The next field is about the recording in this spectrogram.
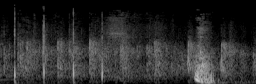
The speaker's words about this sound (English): And so praise God for the 80 people that took baptism 16 days ago in Germany, right? Can you all clap to Jesus for that?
